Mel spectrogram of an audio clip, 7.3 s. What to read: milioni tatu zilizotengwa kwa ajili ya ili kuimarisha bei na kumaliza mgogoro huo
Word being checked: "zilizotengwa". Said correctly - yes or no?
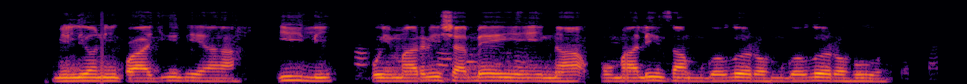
no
